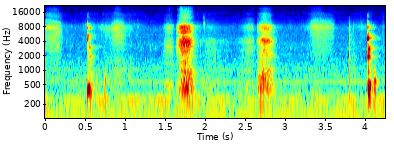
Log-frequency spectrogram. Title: I Just Woke Up Sneeze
